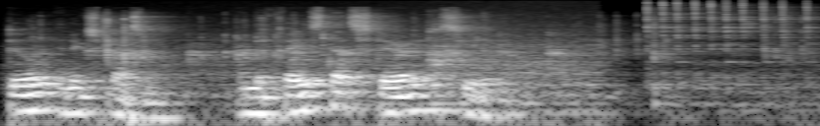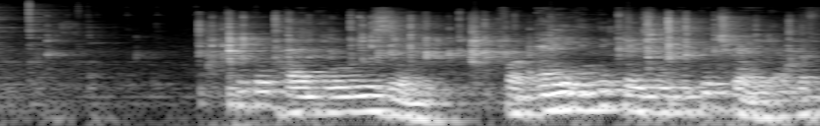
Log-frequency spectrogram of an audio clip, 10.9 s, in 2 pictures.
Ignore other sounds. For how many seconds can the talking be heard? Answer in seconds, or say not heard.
7 s.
